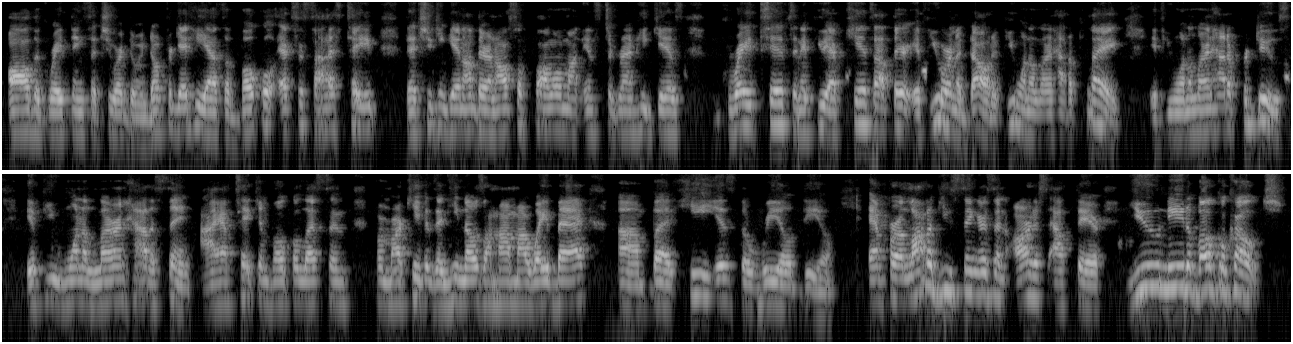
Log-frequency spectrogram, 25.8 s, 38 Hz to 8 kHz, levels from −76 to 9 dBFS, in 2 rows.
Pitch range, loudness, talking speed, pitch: 125-160 Hz, -23 LUFS, 250 wpm, 135 Hz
